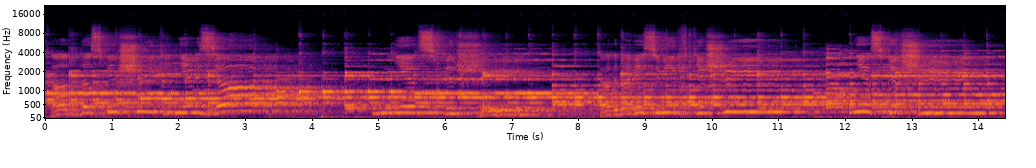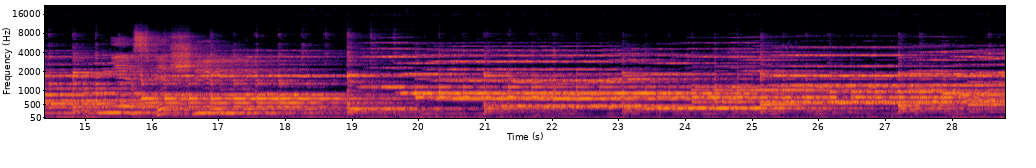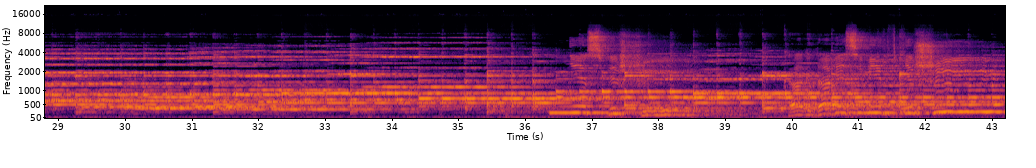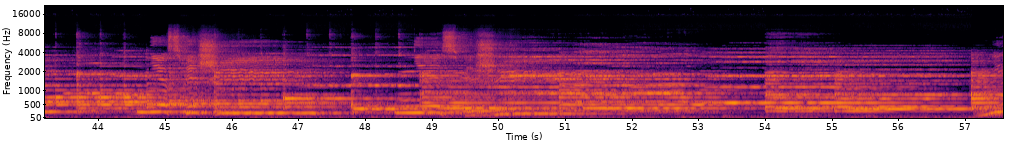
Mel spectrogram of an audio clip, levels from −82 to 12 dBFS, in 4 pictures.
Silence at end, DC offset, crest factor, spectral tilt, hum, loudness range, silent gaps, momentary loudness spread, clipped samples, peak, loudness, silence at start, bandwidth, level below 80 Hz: 0 s; under 0.1%; 12 dB; -3.5 dB/octave; none; 2 LU; none; 3 LU; under 0.1%; -4 dBFS; -16 LUFS; 0 s; 11 kHz; -48 dBFS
